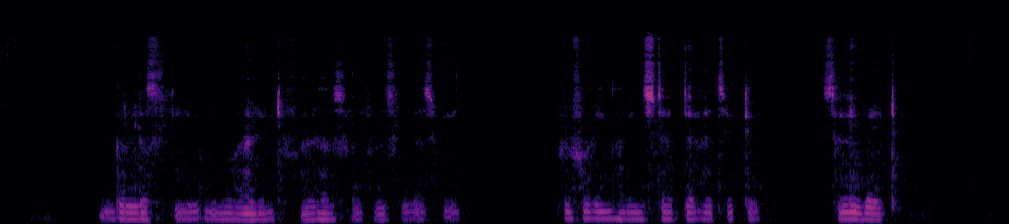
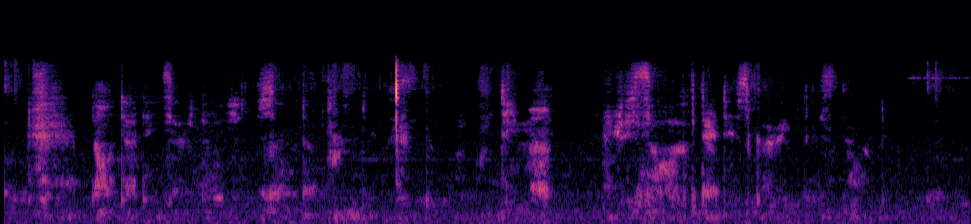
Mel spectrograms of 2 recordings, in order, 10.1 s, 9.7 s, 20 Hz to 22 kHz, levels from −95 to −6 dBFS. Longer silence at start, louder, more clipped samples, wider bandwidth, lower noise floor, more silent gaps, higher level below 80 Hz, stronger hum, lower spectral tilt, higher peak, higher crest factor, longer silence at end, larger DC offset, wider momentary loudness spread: about the same, 0.05 s vs 0.05 s; second, -59 LUFS vs -37 LUFS; neither; first, 13.5 kHz vs 7.2 kHz; first, under -90 dBFS vs -71 dBFS; neither; second, under -90 dBFS vs -76 dBFS; neither; first, -3.5 dB/octave vs 1.5 dB/octave; second, -34 dBFS vs 0 dBFS; second, 28 dB vs 44 dB; first, 1.05 s vs 0.3 s; neither; second, 13 LU vs 24 LU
